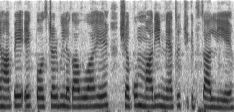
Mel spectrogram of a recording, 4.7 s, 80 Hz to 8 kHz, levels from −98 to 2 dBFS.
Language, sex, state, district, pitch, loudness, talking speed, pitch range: Hindi, female, Uttar Pradesh, Shamli, 235 Hz, -14 LUFS, 155 wpm, 225-250 Hz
